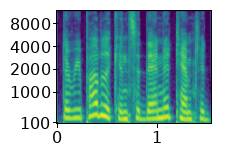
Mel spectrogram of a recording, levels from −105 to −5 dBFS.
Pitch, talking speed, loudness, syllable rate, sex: 240 Hz, 235 wpm, -15 LUFS, 7.6 syllables/s, female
